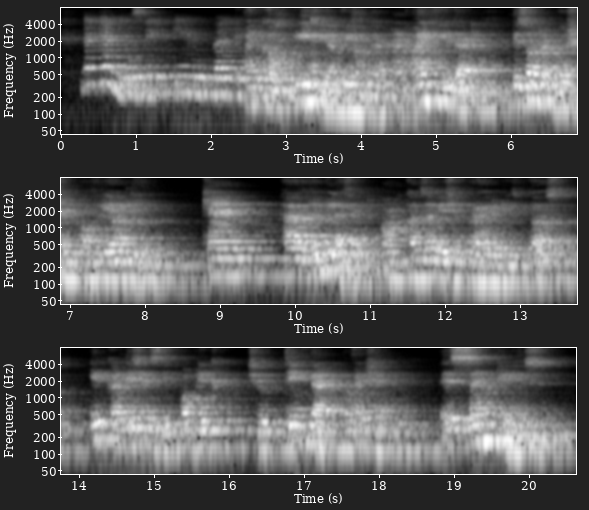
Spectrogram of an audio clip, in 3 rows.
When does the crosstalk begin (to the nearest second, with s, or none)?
2 s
